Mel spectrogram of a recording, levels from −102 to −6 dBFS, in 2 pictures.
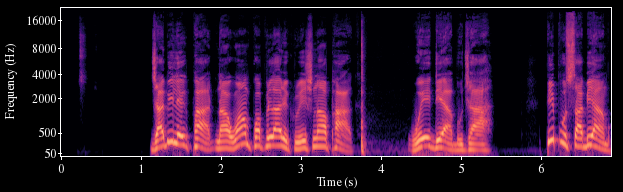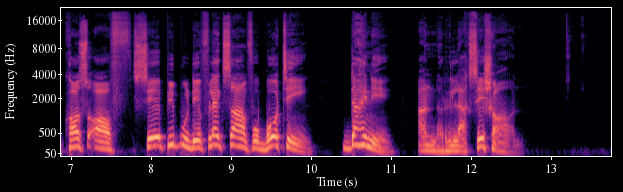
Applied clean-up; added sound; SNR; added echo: neural mask model RNNoise.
